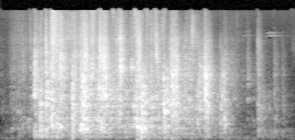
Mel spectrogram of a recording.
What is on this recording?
falling-planks-watering-can-platic-toys
A medley of planks, a watering can, some plastic toys, al stacked and then pushed over, crashing on the stone floor outside my house.
crash, falling-planks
